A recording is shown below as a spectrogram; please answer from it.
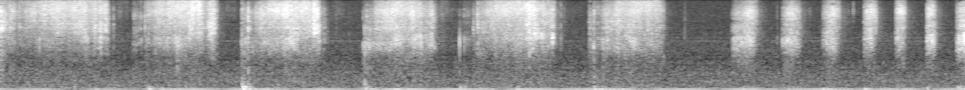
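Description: Long fingernails on both hands scratch swirls through orange bath bomb powder spread on a tabletop. Bright, gritty rubbing strokes come in bursts separated by short pauses, growing shorter and quicker toward the end, over a low steady rumble.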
